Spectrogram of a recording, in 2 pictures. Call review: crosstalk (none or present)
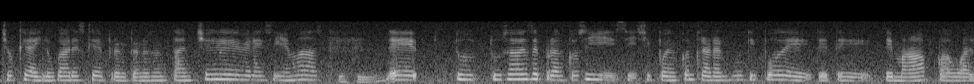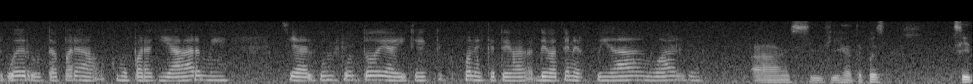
none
